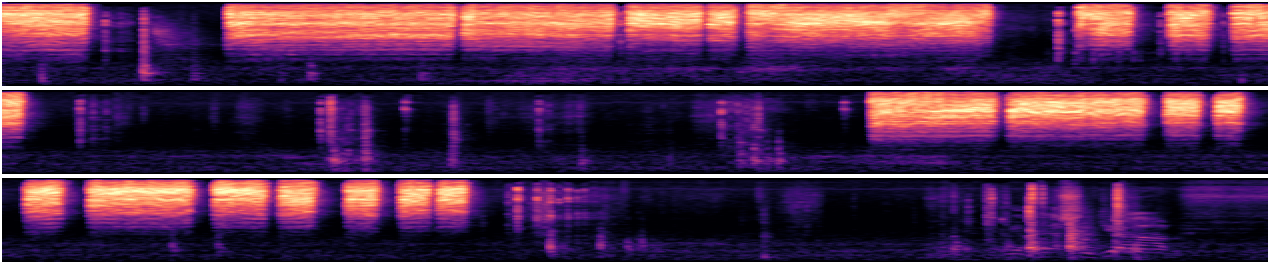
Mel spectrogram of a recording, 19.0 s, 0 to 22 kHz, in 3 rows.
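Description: Bursts of compressed air and spray paint hiss between the cooling fins of a 1972 Harley Sportster ironhead engine, loud and close, in repeated on-off blasts with short gaps.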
